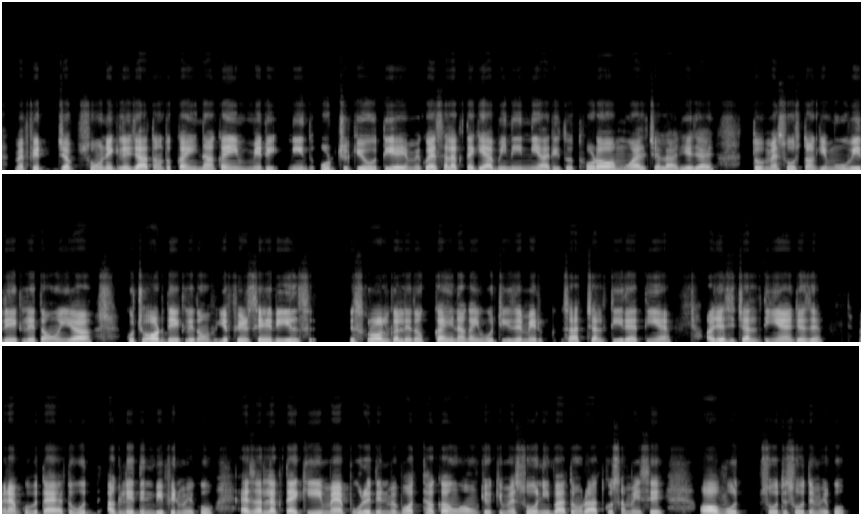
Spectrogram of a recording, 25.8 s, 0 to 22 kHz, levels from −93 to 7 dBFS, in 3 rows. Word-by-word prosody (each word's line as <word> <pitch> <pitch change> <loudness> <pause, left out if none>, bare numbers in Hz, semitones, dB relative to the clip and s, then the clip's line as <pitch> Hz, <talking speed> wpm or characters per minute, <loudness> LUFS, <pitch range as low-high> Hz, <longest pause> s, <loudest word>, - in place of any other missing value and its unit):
मैं 150 - +1
फिर 165 - +3 0.2
जब 155 -2 +3 0.2
सोने 155 +3 +1
के 175 - -11
लिए 170 -3 +3
जाता 140 -2 +4
हूँ, 150 - -8
तो 160 - -5
कहीं 145 +2 +3
न 155 - +2
कहीं 150 0 +4
मेरी 145 +1 0
नींद 150 +1 -2
उड़ 150 +1 -1
चुकी 170 -1 -3
होती 150 -2 +1
है, 150 - +5
या 150 - -2
मेरे 140 0 -10
को - - 0
ऐसा 145 +2 +2
लगता 140 +1 +2
है 150 - +1
कि 165 - 0
अभी 160 +4 -5
नींद 155 -2 -7
नहीं 140 -1 -1
आ 130 - +2
रही, 145 +3 -5
तो - - -7
थोड़ा 145 +1 +3
और 145 0 +4
मोबाइल 140 -2 -1
चला 130 +1 -2
लिया 135 0 -2
जाए। 130 +1 0 0.4
तो 145 -1 -1
मैं 140 - +1
सोचता 145 0 -3
हूँ 145 - -5
कि 145 - -2
मूवी 160 +3 +1
देख 140 -2 +1
लेता 135 -1 0
हूँ 130 +1 -5
या 135 0 +5 0.4
कुछ 175 - -3
और 170 0 +6
देख 145 -4 +2
लेता 140 0 -2
हूँ, 145 - -8
या 160 - +2
फिर 160 -1 +2
से 175 -2 +5
रील्स 165 - +1 0.5
स्क्रॉल 145 +1 +2
कर 140 - +3
लेता 130 +3 -1
हूँ। 155 - -5
कहीं 170 +2 +3
न 190 - +2
कहीं 180 0 -1
वो 180 +1 -5
चीज़ें 160 0 0
मेरे 150 -1 0 0.3
साथ 145 -1 +3
चलती 155 +9 -2
रहती 135 0 -1
हैं, 135 - -1 0.4
और 140 - +3
जैसे 155 +1 +2
चलती 145 0 -2
है 140 -1 +6
जैसे 135 0 -1 0.4
मैंने 130 0 +5
आपको 135 +2 -7
बताया, 130 -3 +4
तो 155 +4 -7
वो 165 +1 -3 0.2
अगले 160 +6 +2
दिन 160 -1 -7
भी 165 +1 +1
फिर 160 -1 -3
मेरे 145 0 -7
को 155 +1 -4 0.3
ऐसा 150 +2 +5
लगता 140 -1 +3
है 145 - +8
कि 145 +1 +1
मैं 140 -1 +6
पूरे 145 +2 +1
दिन 140 -1 -4
में 135 0 -6
बहुत 140 0 0
थका 135 +2 +3
हुआ 145 -1 -1
हूँ 140 +1 -5
क्योंकि 140 0 -5
मैं 140 +1 -3
सो 145 +1 -2
नहीं 165 +1 -5
पाता 135 -3 +3
हूँ 135 - -7
रात 120 -1 +4
को - - -6
समय 125 0 -6
से, 145 +3 0 0.4
और 125 +1 +9
वो 150 +1 -1 0.3
सोते-सोते 150 -1 -3
मेरे 140 -1 -7
को - - -5
145 Hz, 265 wpm, -26 LUFS, 140-155 Hz, 0.5 s, और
